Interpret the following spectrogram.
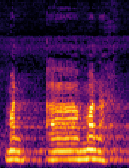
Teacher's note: Contohnya man amanah, nun mati bertemu dengan hamzah, tidak boleh dibaca dengung, tidak boleh dibaca samar, harus jelas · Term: idhar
